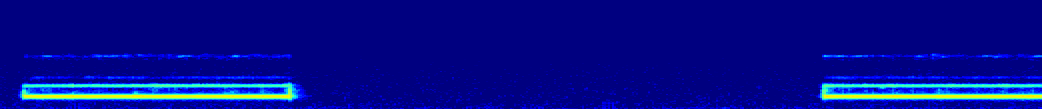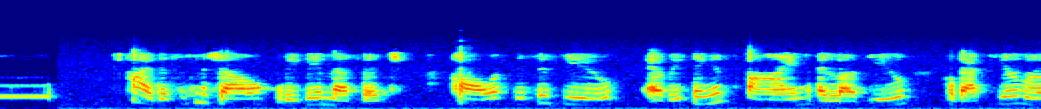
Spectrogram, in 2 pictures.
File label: Voicemail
